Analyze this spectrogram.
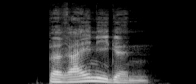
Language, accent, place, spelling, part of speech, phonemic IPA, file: German, Germany, Berlin, bereinigen, verb, /bəˈʁaɪ̯nɪɡən/, De-bereinigen.ogg
- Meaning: 1. to settle 2. to rectify 3. to revise, adjust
